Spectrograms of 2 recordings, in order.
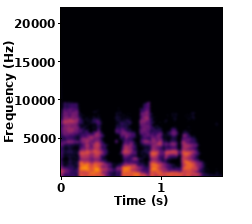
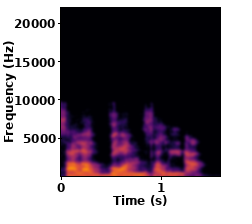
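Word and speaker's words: Sala Consilina: But because obviously he spoke with a bit of an accent and there was dialect, the town itself is called Sala Consalina, but he always pronounced it as Sala Gonzalina.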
